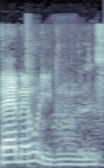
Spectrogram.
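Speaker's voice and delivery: normal talking voice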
